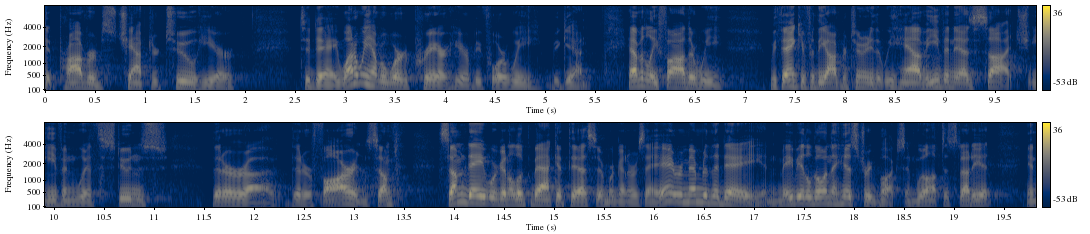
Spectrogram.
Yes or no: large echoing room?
yes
